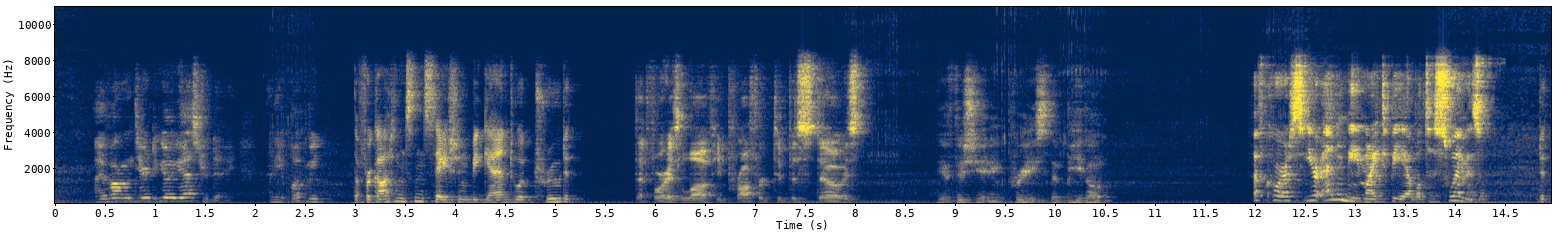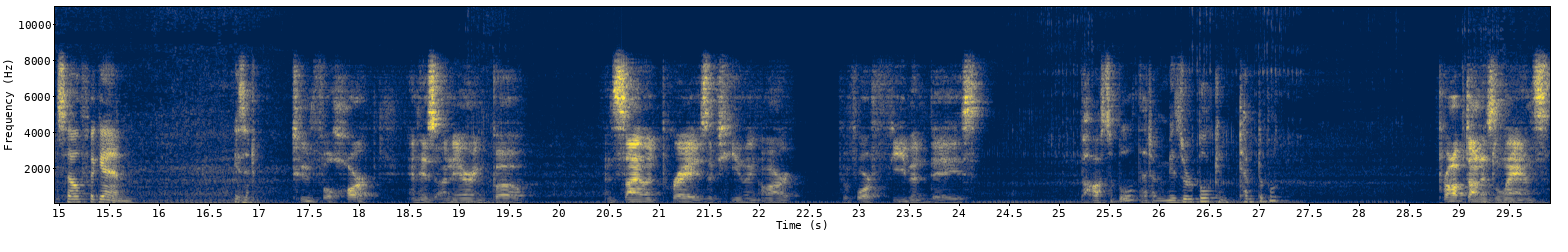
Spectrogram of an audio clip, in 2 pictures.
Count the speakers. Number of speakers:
5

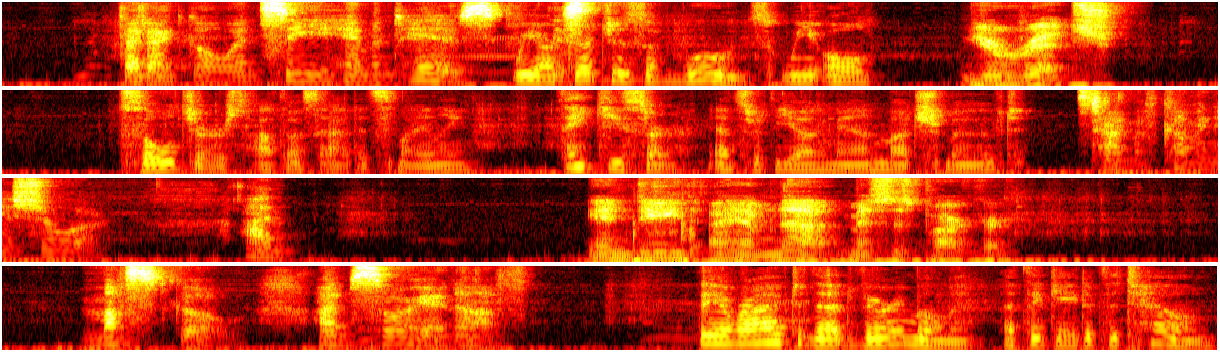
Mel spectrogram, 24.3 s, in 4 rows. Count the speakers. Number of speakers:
3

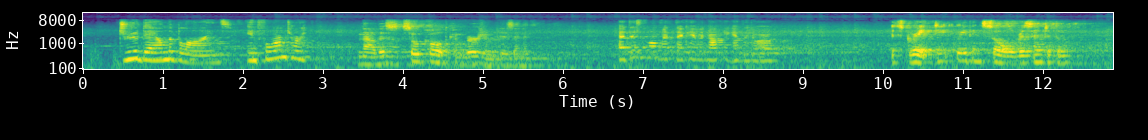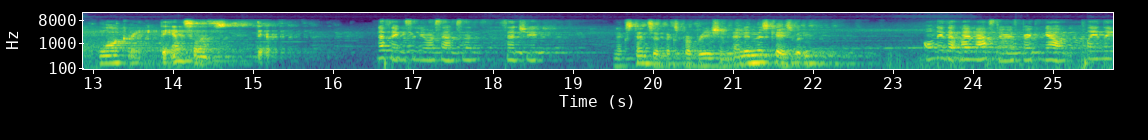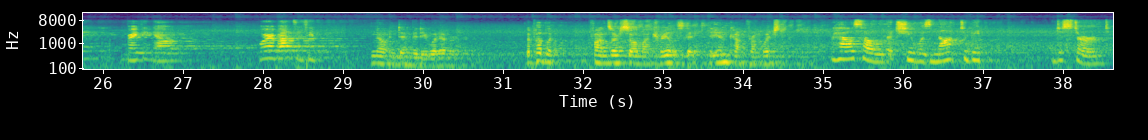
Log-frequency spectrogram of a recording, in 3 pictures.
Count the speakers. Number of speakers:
4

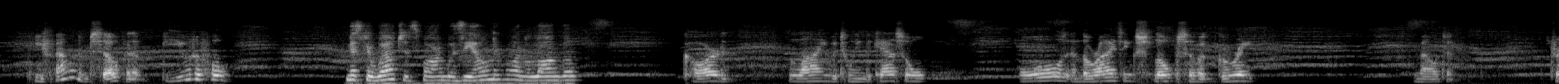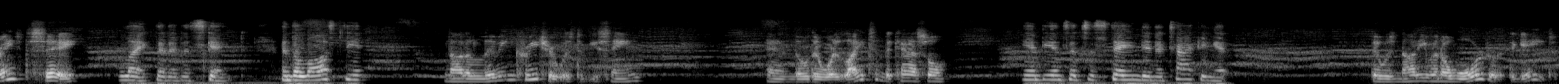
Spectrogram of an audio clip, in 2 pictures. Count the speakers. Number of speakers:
2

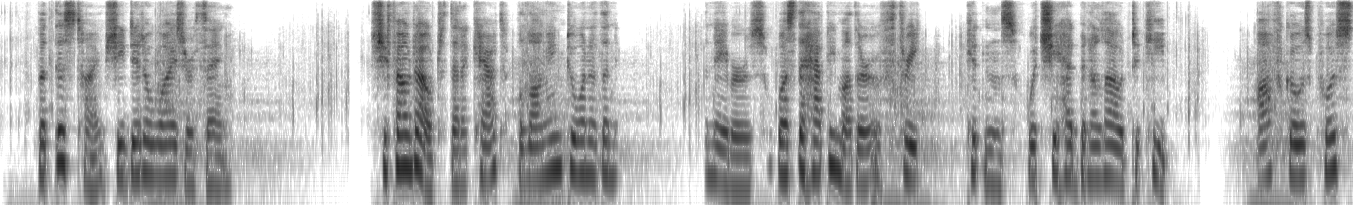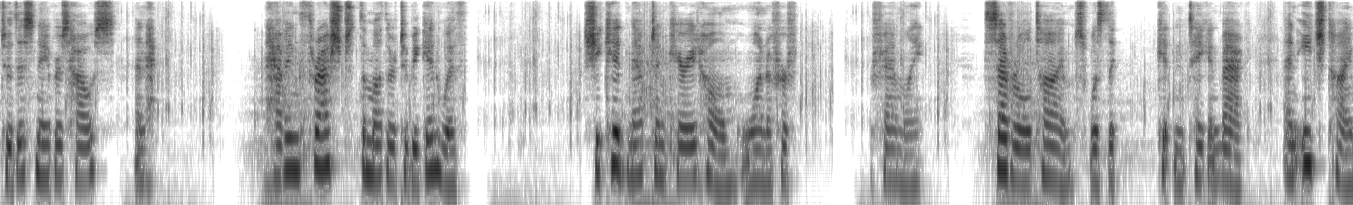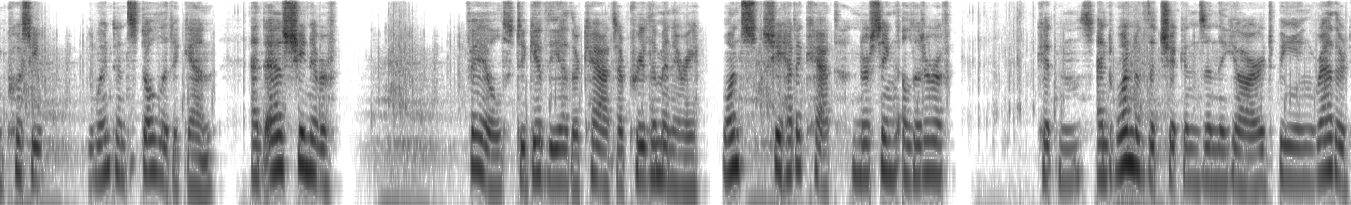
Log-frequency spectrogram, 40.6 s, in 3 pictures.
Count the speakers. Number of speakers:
1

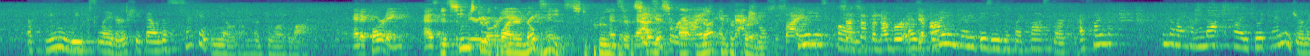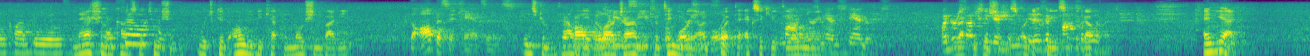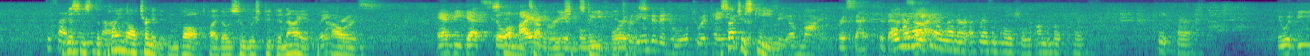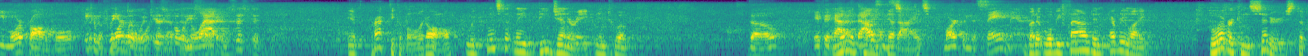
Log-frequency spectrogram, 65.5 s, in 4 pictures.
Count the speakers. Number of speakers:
4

